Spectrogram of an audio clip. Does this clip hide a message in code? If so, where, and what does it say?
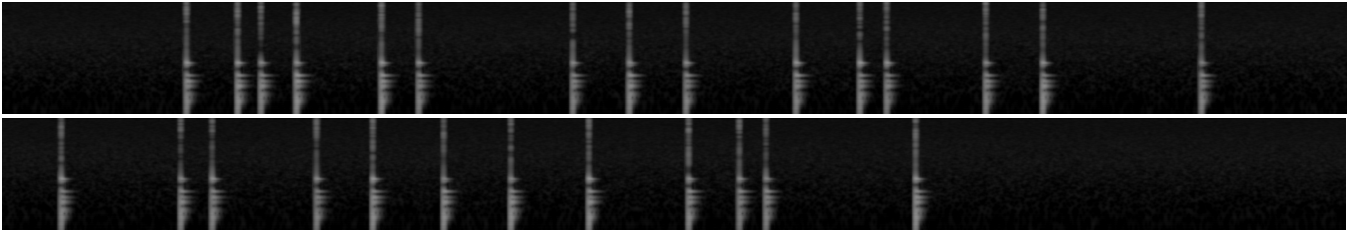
No, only irregular knocks on wood.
